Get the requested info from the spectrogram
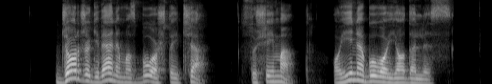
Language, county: Lithuanian, Klaipėda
